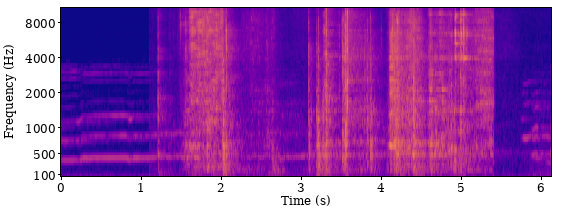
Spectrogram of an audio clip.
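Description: A manual tile cutter's scoring wheel grating across a tile in several rough scraping strokes, the loudest about a second and a half in, with a couple of sharp clicks. A faint held sung note plays before the cutting starts.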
